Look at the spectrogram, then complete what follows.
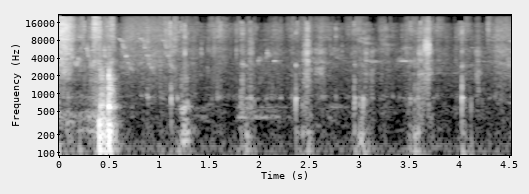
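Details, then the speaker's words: Tractor mower wheel spun by hand: dry, gritty crackle with uneven clicks, very crunchy; other wheel's bearing silent; worn bearing (6203, 3/4 inch bore) to be replaced. "I don't know how well it's showing up on camera, probably not at all, but it's very, very crunchy, extremely crunchy."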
